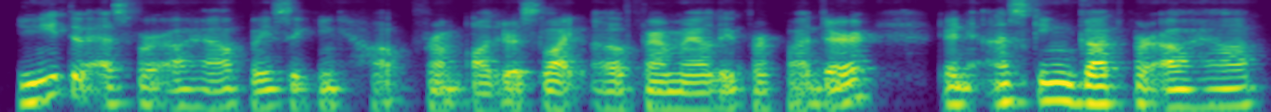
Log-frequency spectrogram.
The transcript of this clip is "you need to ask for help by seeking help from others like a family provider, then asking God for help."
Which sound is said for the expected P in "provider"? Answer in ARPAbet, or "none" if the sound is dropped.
F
